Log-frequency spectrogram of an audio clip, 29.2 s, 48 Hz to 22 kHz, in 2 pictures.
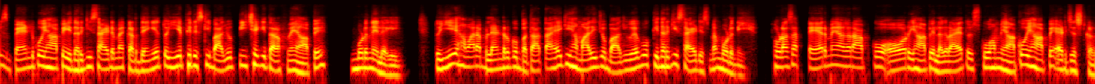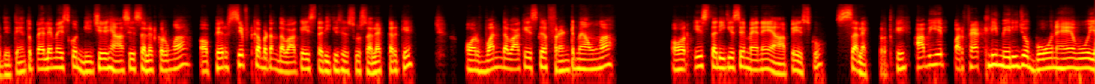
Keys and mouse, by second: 5.6 middle click, 7.3 middle click, 10.0 middle click, 10.4 shift+middle click, 13.4 click, 14.2-15.6 drag, 18.1 shift+click, 19.1 shift+click, 21.2 KP_1, 23.4-25.8 drag, 28.6-29.2 middle drag.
